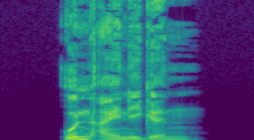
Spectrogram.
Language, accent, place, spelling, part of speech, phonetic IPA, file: German, Germany, Berlin, uneinigen, adjective, [ˈʊnˌʔaɪ̯nɪɡn̩], De-uneinigen.ogg
- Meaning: inflection of uneinig: 1. strong genitive masculine/neuter singular 2. weak/mixed genitive/dative all-gender singular 3. strong/weak/mixed accusative masculine singular 4. strong dative plural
